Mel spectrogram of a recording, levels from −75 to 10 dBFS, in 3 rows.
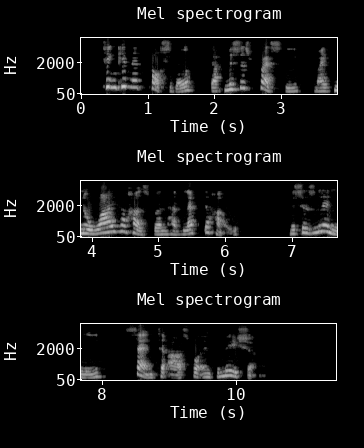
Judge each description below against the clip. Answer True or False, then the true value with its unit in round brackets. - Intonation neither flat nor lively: False (8.8 semitones)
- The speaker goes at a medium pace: False (115 wpm)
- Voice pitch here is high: True (225 Hz)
